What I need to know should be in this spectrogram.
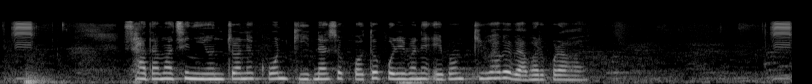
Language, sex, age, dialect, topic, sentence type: Bengali, female, 18-24, Rajbangshi, agriculture, question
